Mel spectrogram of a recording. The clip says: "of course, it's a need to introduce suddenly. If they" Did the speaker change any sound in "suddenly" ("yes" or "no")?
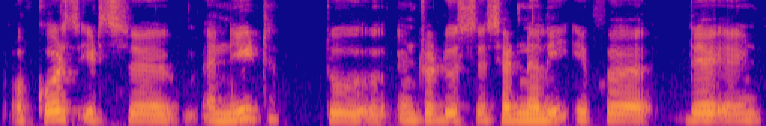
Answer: yes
